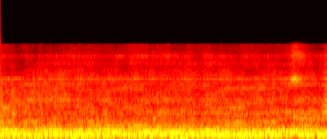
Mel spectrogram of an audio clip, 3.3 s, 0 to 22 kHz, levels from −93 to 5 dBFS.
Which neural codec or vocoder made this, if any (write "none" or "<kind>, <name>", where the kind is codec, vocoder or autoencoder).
codec, SNAC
